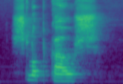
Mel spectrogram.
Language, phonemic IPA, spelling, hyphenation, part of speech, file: Dutch, /ˈslɔp.kɑu̯s/, slobkous, slob‧kous, noun, Nl-slobkous.ogg
- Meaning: gaiter, spat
